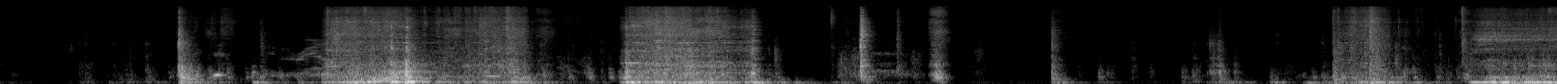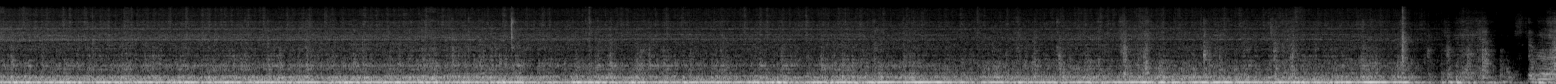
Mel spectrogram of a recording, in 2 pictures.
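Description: A salvaged clothes-dryer motor runs the homemade lathe's headstock through a V-belt, giving a loud, steady electric hum that starts abruptly about halfway through and cuts off just before the end. It is preceded by several seconds of scattered handling noises and knocks.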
